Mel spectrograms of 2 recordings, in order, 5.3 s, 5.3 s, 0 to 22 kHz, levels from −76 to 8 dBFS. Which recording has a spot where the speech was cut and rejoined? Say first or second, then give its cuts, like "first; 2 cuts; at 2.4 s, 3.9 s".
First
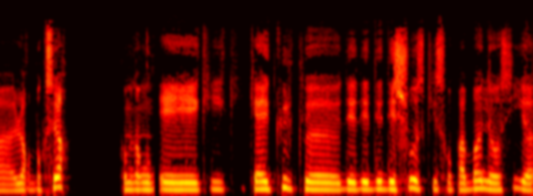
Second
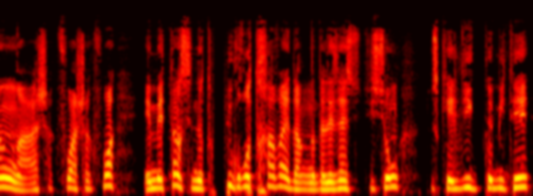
first; 1 cut; at 1.5 s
